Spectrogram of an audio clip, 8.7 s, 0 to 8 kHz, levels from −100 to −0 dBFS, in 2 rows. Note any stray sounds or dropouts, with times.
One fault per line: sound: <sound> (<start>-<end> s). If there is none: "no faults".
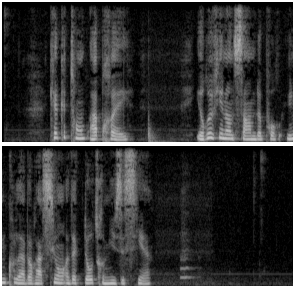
sound: thud (2.2-2.6 s)
sound: laugh (7.0-7.4 s)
